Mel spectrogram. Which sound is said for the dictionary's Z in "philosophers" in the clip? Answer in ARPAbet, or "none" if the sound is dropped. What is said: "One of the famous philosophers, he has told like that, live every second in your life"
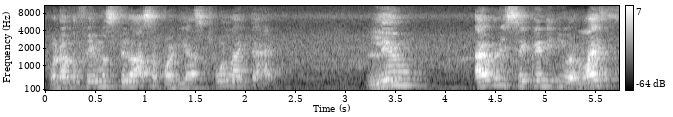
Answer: none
